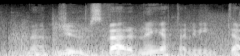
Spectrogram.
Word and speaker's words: Jules Verne: Kylvärn brukar det på svenska i alla fall uttalas. Det går säkert att snofsa till det ännu mer på franska. Men Jules Verne heter den ju inte i alla fall.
